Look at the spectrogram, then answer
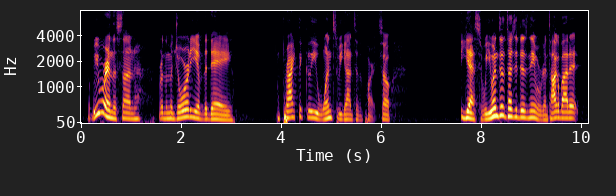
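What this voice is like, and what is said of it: Dry, slightly parched voice. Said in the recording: “My voice is still a little dry. I'm probably a little dehydrated.”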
